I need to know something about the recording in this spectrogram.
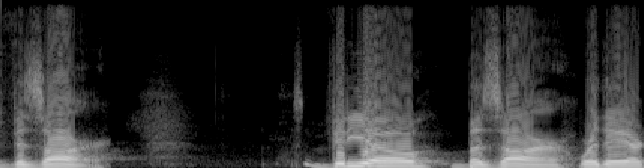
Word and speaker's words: Bazaar: a company called Bazaar if you don't know how to pronounce it the correct pronunciation is bizarre video bazaar where they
